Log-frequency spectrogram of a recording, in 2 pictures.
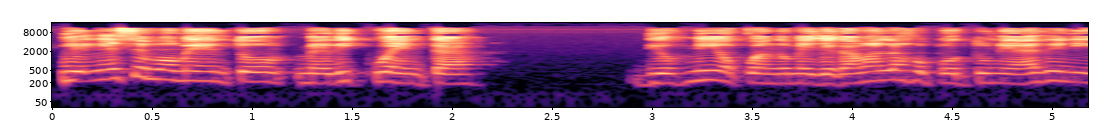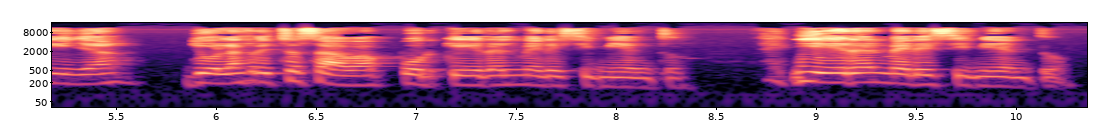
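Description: A woman's voice: mid-range voice, normal speed, fairly bright tone. A woman on a faith radio show, telling a personal story earnestly and with emphasis, acting out the voices of the people she quotes. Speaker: radio guest and author.

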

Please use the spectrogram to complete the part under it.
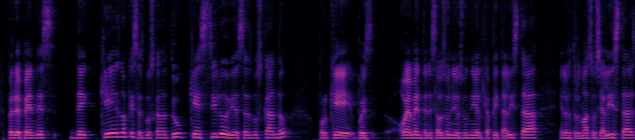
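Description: A man who runs his own businesses talks straight to his viewers in a casual video. He keeps asking them questions and strings his thoughts together with loose, chatty fillers. His voice sits a touch high for a man. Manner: addresses viewers directly with rhetorical questions; conversational, loose, with many fillers. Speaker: entrepreneur sharing his experience. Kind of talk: casual talk to camera.

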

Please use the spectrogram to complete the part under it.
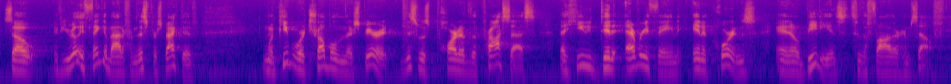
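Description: A man's voice: medium pitch, lively intonation, normal speed, a bit bright. A man preaching a conversational sermon, asking his listeners rhetorical questions. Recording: long reverb of a large hall.

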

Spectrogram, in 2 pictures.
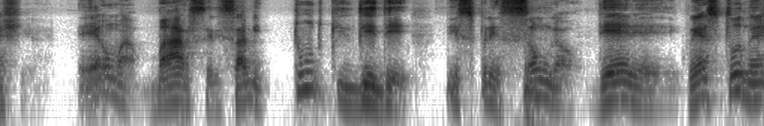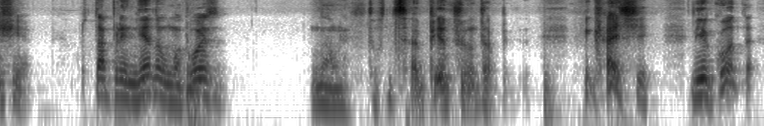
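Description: A man's voice: medium pitch, very animated, fairly quick, slightly rough. A man with a Rio Grande do Sul accent hosting a podcast, jovial and full of regional slang in casual chat. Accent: Rio Grande do Sul Portuguese. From southern Brazil. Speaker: podcast host.

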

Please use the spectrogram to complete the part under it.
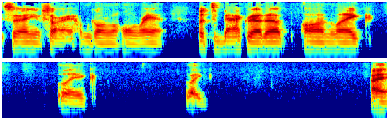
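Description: On a casual podcast, a male co-host rambles, swears freely and keeps restarting his sentences, loose and self-correcting. His voice is lowish and darkish, with no room sound in a dull, dry recording.

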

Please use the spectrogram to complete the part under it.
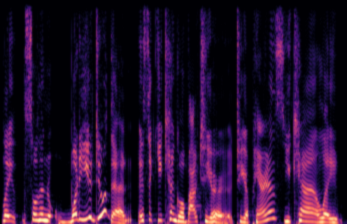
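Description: A woman's voice: fairly high pitch, expressive, normal speed, no room sound. A young woman podcast host telling a personal story candidly, blunt and emotional with heavy swearing, close to tears at times. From Hmong community.

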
